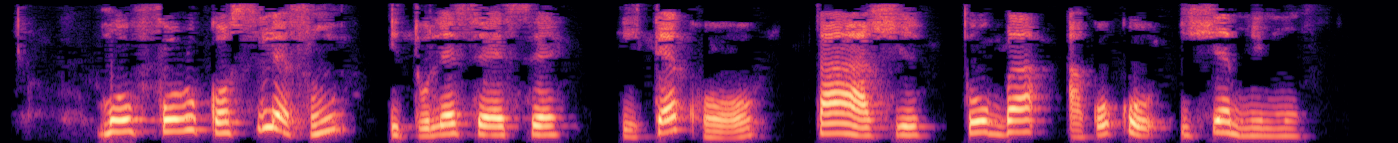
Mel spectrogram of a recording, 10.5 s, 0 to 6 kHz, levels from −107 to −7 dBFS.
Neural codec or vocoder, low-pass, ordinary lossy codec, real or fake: codec, 16 kHz, 6 kbps, DAC; 5.4 kHz; MP3, 24 kbps; fake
